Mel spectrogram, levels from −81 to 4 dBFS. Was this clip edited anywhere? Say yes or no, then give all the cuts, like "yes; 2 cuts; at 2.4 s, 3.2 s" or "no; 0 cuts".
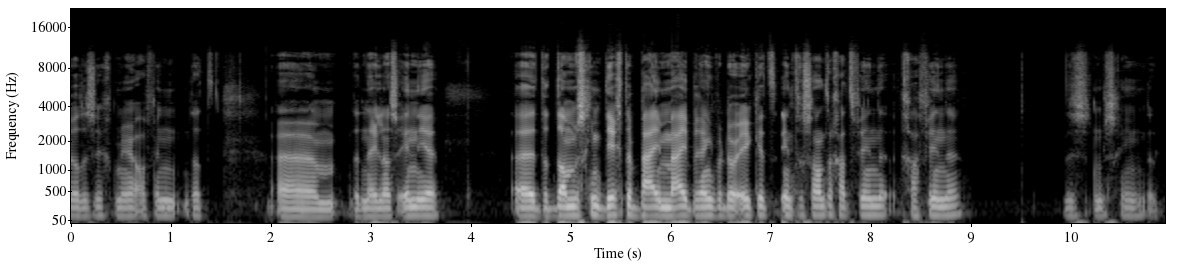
no; 0 cuts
